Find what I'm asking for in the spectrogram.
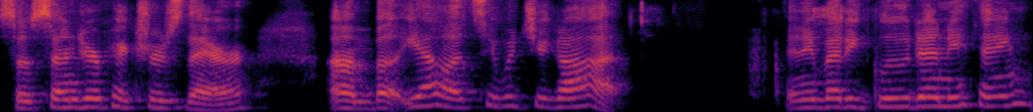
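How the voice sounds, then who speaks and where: A woman with a plain, everyday voice and a fairly high pitch speaks at a moderate pace with ordinary pitch variation. The background is quiet. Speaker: magazine publisher hosting a craft workshop. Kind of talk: casual online workshop chat.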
